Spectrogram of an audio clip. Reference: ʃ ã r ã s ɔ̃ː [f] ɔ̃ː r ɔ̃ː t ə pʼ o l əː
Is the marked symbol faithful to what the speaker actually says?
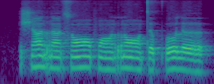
yes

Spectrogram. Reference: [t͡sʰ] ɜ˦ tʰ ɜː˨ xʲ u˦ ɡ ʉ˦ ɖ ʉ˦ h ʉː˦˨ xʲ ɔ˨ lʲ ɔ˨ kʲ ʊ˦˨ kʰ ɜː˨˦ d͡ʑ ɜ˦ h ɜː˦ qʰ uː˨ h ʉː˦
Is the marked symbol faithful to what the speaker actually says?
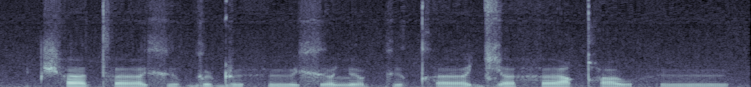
no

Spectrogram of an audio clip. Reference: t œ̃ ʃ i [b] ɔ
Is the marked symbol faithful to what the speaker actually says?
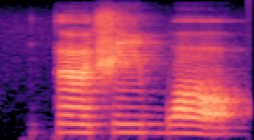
yes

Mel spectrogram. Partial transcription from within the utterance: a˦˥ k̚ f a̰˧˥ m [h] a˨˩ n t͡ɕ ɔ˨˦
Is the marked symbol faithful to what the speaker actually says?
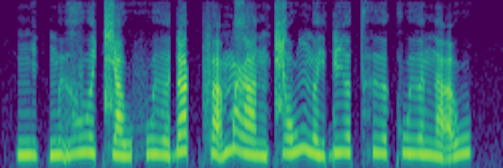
no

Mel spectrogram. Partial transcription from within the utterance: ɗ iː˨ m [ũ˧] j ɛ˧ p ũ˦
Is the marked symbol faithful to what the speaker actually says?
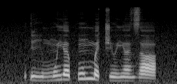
yes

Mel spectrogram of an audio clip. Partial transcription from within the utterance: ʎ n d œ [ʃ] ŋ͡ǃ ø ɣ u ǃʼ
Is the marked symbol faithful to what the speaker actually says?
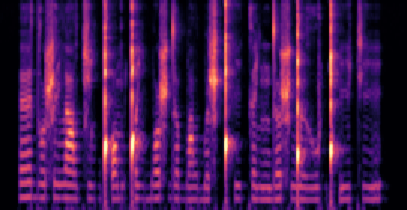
no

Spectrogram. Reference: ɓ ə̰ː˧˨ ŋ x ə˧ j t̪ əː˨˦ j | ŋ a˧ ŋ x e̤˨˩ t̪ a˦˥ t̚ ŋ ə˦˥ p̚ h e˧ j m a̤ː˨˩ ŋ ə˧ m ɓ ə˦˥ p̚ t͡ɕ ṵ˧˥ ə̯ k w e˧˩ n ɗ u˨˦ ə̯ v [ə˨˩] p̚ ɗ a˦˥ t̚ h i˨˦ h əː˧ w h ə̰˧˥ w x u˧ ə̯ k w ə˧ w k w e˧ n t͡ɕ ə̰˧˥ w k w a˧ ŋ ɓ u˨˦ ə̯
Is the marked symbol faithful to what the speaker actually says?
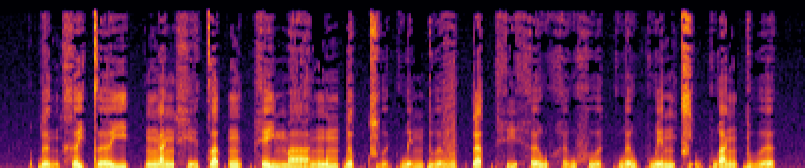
no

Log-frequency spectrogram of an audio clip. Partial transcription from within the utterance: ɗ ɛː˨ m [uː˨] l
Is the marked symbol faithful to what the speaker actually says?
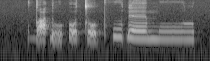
yes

